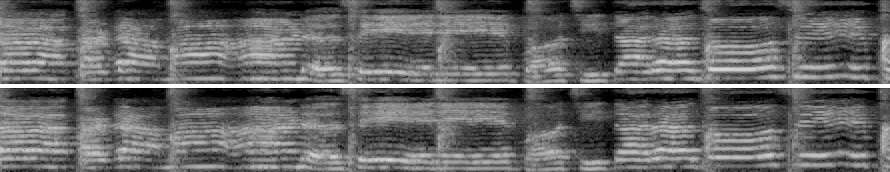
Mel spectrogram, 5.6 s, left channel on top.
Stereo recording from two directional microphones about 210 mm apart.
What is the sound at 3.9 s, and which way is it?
Female singing, 45° right (ahead or behind).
